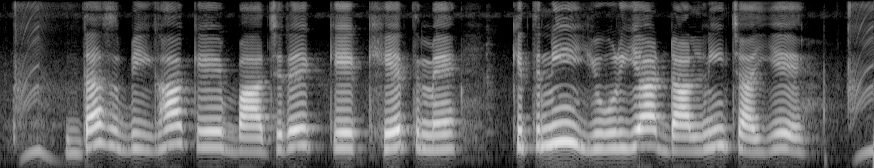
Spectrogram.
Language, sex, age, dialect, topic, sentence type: Hindi, female, 18-24, Kanauji Braj Bhasha, agriculture, question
